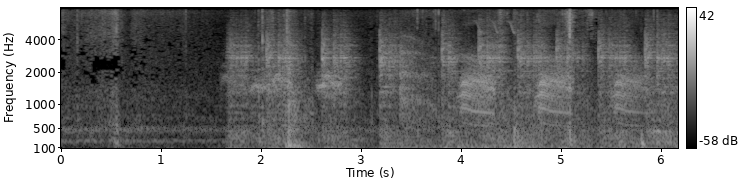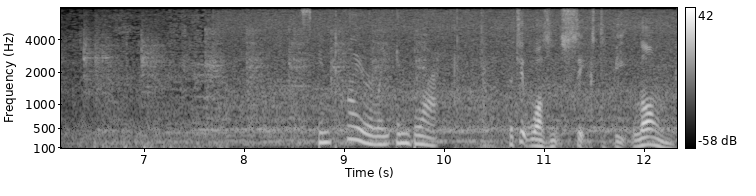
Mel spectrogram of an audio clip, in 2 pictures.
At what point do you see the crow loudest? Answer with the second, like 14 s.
4 s.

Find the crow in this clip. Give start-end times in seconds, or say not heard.
1.6-6.0.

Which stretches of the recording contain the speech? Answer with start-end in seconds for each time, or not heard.
8.6-12.2.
